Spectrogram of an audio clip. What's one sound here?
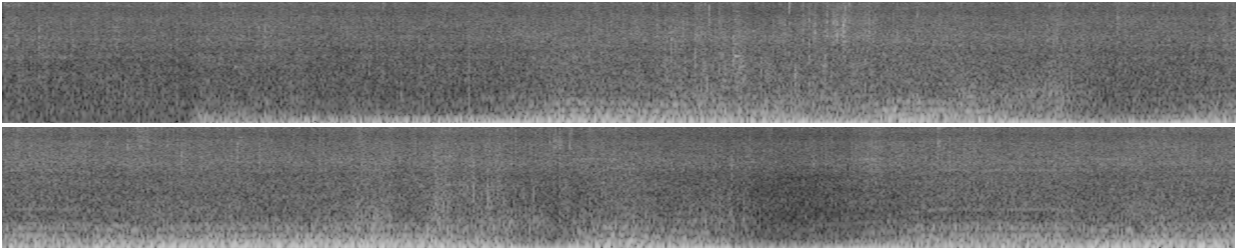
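A vehicle engine starts and rumbles, revving up and down.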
